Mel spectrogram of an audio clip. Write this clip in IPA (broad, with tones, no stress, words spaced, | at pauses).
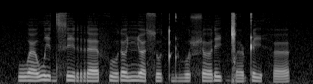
wœ˨˩˦wi˧˩dsi˧˩ rɛ˨˩˦fu˨˩˦ɾɵ˨˩˦ɲœ˧˩ su˧˩tɖʱu˨˩˦ ɬɵ˨˩˦ɾi˨˩˦ɡ͡ǀœ˨˩˦ ʈi˧˩hœ˨˩˦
